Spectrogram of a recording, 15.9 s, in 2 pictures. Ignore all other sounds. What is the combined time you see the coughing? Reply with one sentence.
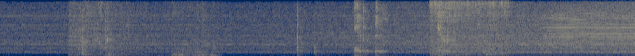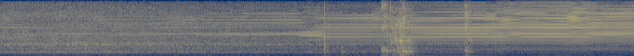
The coughing can be heard for 4 seconds in total.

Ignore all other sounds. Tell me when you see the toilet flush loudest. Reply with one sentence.
The volume of the toilet flush peaks at 13 seconds.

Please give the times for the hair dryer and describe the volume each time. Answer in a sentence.
The hair dryer can be heard from 0.0 to 15.8 s, getting louder then quieter.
